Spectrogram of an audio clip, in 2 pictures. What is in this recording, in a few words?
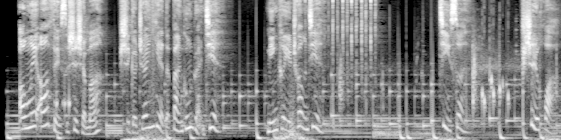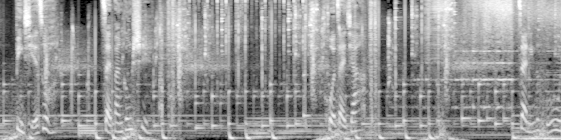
chinese voice over female narrator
